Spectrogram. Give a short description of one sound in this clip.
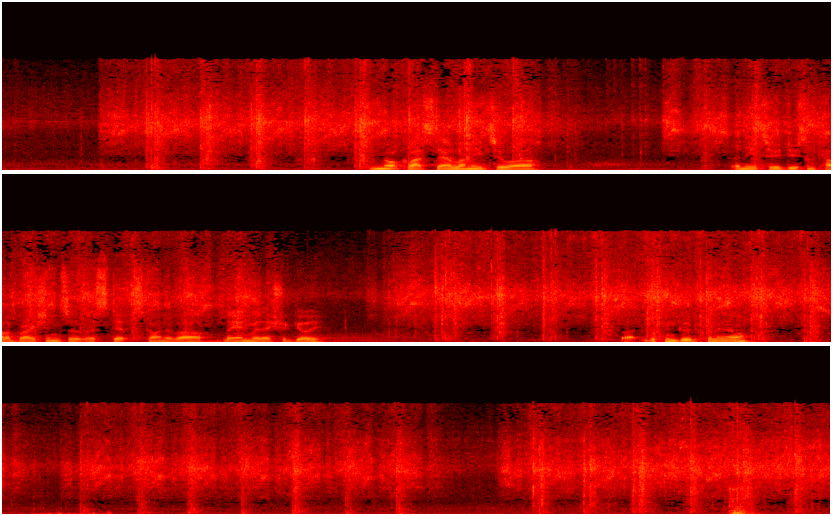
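Small servo motors whir in quick bursts.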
